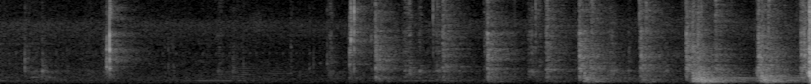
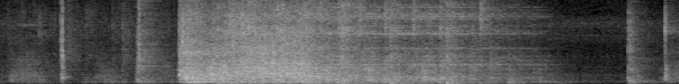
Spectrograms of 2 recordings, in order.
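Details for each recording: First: John Deere Sabre lawn mower after blown fuse replaced and bad new key switch swapped back to the old one: clicks turn into quickening cranking strokes, then catches and runs at a steady buzz; starting circuit works. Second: John Deere Sabre lawn mower, choke on, hard starting persisting after valve lash adjustment: brief cranking burst sputters and fades without catching; owner suspects fuel flow and plans shortening the fuel line, else carburetor bowl work.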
